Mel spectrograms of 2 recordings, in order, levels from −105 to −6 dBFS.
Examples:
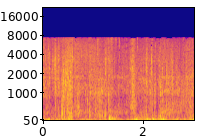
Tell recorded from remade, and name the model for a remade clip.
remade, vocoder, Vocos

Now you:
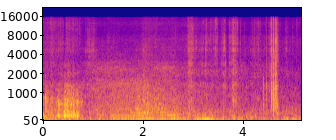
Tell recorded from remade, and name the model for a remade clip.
recorded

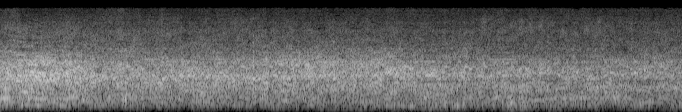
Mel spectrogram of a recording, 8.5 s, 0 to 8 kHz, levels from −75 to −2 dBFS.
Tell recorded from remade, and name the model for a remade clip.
remade, codec, SNAC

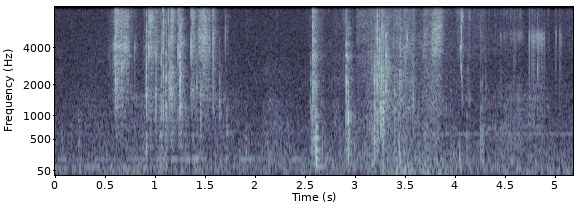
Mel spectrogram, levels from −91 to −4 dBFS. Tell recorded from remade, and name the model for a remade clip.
recorded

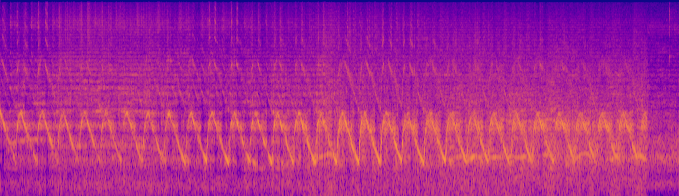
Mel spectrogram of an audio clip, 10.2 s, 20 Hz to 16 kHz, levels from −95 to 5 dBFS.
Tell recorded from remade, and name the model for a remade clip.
remade, vocoder, Vocos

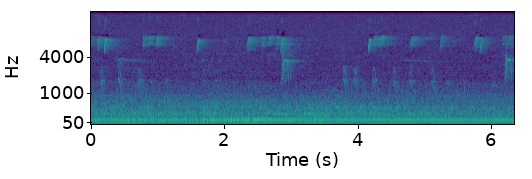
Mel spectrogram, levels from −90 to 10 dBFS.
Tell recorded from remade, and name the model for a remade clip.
recorded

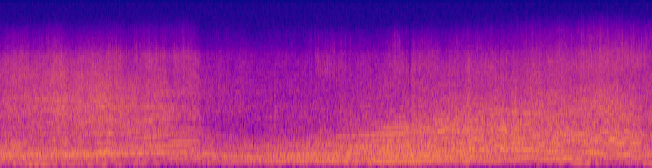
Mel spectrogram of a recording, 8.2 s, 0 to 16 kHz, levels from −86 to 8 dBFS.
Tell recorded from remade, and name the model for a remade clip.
recorded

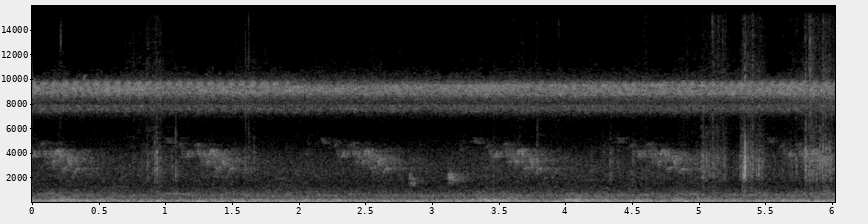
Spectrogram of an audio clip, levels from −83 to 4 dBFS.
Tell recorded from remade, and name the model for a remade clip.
recorded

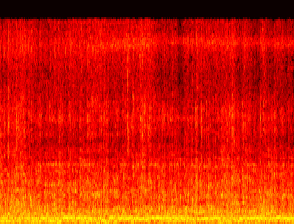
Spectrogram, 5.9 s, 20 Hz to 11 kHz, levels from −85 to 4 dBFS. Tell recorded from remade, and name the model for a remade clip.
recorded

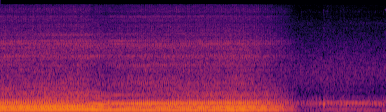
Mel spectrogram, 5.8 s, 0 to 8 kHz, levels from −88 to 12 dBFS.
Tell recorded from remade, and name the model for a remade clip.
recorded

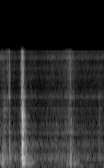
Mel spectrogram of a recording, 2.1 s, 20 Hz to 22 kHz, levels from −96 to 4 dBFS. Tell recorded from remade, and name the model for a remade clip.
remade, vocoder, HiFi-GAN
